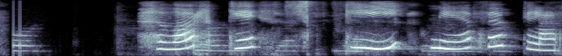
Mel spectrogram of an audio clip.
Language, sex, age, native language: Icelandic, male, 9, Icelandic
